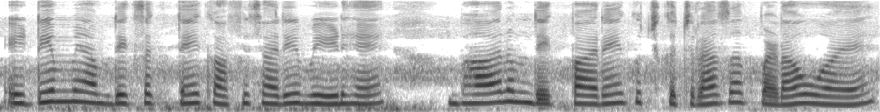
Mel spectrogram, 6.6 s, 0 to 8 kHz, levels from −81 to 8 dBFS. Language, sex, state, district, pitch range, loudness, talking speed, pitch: Hindi, female, Rajasthan, Jaipur, 225-255 Hz, -17 LUFS, 200 wpm, 235 Hz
